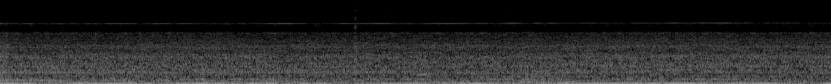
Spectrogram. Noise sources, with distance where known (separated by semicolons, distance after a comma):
large-sounding engine, near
